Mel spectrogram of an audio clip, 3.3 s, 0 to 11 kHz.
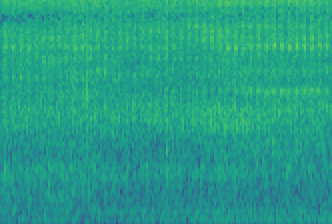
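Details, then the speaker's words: Fiat Panda 4x4 petrol engine after shock replacement: slightly uneven idle with a faint light tapping above the exhaust. Rough idle, cause unconfirmed; owner may check the spark plugs. "You can hear like a little tappy tap tap tap tap. Huh. Might check the spark plugs, see what's going on."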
